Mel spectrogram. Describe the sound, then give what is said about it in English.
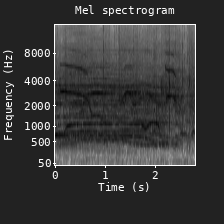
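Audience cheering at a live show as people return for the second half: a loud, sustained crowd roar with high whoops and shouts rising over it, steady throughout. “Can we get a round of applause for the first half?”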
